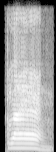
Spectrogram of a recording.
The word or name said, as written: klang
